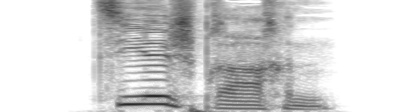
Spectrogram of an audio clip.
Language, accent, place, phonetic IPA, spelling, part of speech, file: German, Germany, Berlin, [ˈt͡siːlˌʃpʁaːxn̩], Zielsprachen, noun, De-Zielsprachen.ogg
- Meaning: plural of Zielsprache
